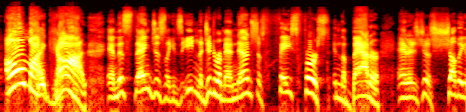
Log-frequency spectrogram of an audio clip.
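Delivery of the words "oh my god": loud, drawn-out mock horror; slow, raised cry of shock; imitated horrified reaction; acted shock. Acted mother's disgusted shock.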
